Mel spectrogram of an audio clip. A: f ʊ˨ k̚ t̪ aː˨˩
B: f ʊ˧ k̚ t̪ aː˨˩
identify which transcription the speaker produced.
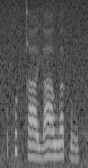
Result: B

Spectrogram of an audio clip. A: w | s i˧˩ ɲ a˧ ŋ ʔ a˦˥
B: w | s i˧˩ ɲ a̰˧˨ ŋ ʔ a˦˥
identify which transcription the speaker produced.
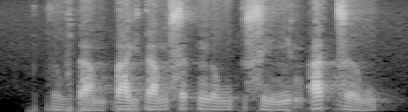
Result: B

